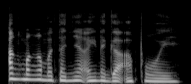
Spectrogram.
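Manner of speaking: plain reading voice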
